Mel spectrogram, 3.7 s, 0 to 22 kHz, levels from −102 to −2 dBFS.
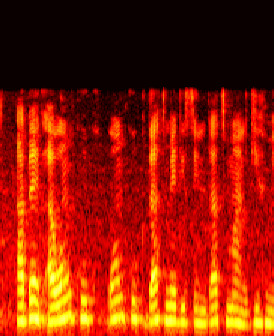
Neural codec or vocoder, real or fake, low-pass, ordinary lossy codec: none; real; 7.2 kHz; none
